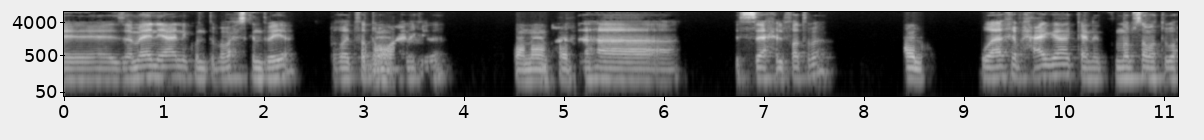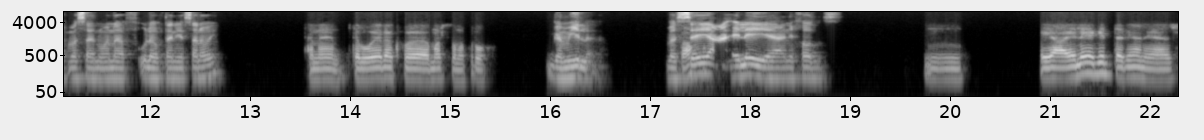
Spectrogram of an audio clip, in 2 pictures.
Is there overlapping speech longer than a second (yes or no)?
no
